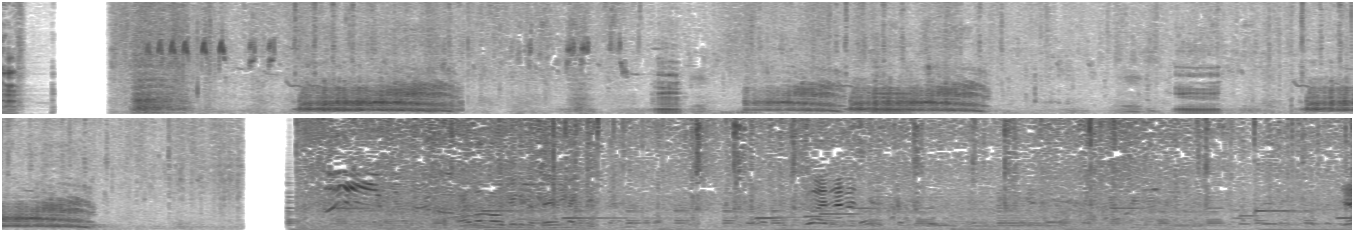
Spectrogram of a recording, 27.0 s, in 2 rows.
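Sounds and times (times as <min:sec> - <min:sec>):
camels calling: 0:16.5 - 0:27.0.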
